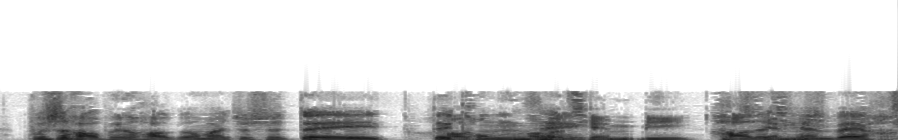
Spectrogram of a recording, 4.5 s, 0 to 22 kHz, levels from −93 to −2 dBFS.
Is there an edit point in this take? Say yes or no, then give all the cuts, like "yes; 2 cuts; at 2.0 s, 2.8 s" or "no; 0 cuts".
no; 0 cuts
